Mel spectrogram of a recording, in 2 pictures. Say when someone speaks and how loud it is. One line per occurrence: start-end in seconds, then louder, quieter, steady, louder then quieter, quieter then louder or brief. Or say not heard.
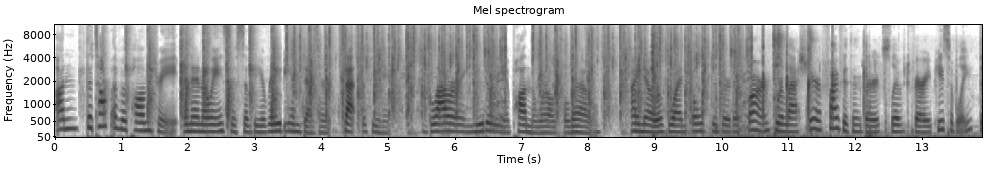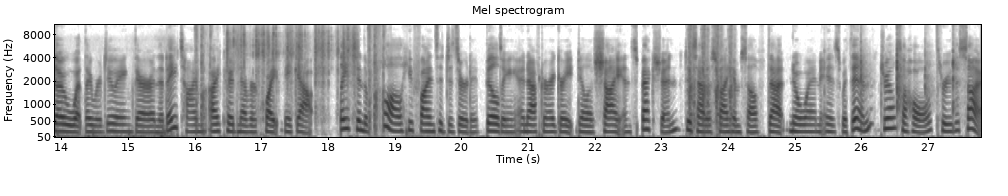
0.0-27.7 steady.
